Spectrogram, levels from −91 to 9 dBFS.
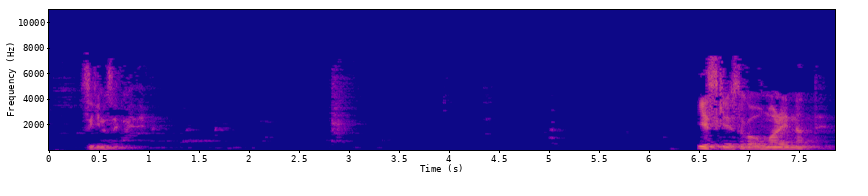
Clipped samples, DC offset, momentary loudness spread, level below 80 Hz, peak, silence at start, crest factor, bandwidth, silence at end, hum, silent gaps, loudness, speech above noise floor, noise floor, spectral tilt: under 0.1%; under 0.1%; 25 LU; -80 dBFS; -14 dBFS; 0.35 s; 24 dB; 7.4 kHz; 0.1 s; none; none; -32 LUFS; over 57 dB; under -90 dBFS; -3.5 dB/octave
